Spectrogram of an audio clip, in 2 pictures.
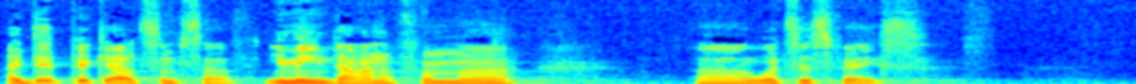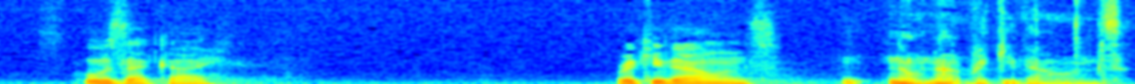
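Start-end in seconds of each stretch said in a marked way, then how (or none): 6.1-11.3 quick whispered correction to himself. Real, not acted. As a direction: mutter the fix under his breath.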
